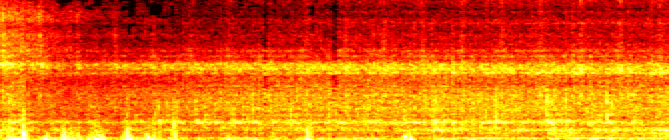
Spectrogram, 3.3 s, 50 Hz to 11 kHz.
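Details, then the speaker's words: BC620 chipper after disc bearing replacement, settling as it stops: low even rumble with a few soft knocks, no rattling or grinding like the old marble-sounding bearings; runs quiet. "That sounds a lot nicer than the old bearings. The old bearings sounded like a bag of marbles."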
